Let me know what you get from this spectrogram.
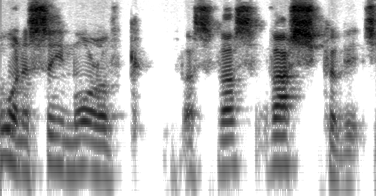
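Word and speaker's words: Vušković: to see more of Vash Kovichic. It's actually pronounced Vash, but we want to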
